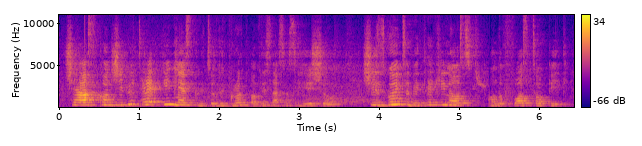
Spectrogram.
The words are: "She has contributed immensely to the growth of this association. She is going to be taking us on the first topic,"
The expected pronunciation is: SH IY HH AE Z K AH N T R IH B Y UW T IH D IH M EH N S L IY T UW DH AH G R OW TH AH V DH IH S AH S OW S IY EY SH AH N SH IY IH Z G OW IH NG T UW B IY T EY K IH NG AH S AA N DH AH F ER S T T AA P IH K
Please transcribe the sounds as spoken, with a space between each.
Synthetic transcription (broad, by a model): SH IY HH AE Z K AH N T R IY B Y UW T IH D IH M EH S L IY T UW DH AH G R OW TH AH V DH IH S AH S OW S IY EY SH AH N SH IY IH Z G OW IH NG T UW B IY T EY K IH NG AH S AA N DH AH F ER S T T AA P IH K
